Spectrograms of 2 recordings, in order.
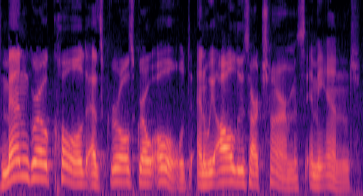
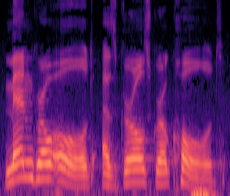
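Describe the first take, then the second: First: Sung, slow, shifted voice for the lyric; sung, set the reversed lyric apart in a new voice; sung, slow, altered voice for the flipped lyric; sung, song line in another voice. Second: Slow, deliberate verse line; slow recitation of a song line; slow recited lyric. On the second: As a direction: lay out each word slowly. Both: Retold or imitated. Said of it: "a song says".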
